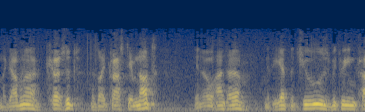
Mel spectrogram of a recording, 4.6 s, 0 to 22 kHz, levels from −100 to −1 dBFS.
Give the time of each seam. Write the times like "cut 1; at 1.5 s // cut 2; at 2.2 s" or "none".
cut 1; at 2.2 s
